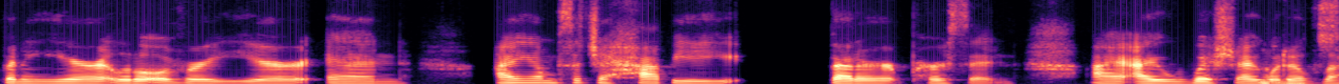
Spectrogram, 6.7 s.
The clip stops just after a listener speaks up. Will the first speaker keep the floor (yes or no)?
yes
